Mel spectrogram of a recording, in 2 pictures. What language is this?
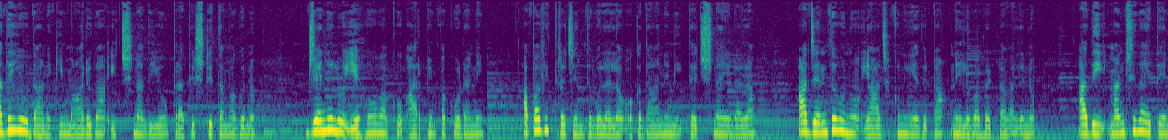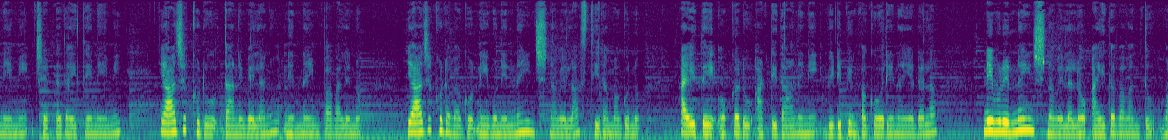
Telugu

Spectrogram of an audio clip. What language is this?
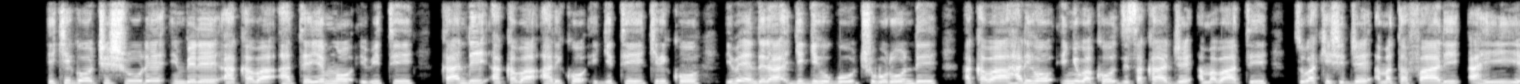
Rundi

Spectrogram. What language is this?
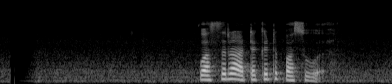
Sinhala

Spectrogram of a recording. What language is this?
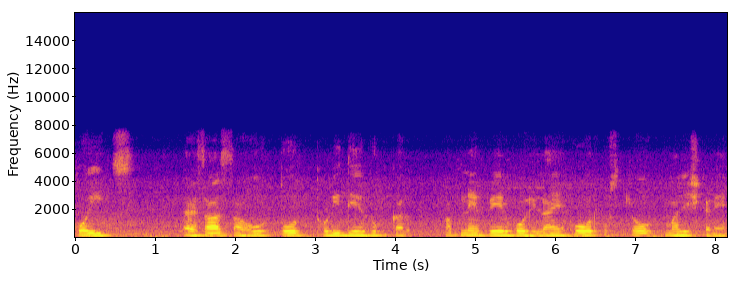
Urdu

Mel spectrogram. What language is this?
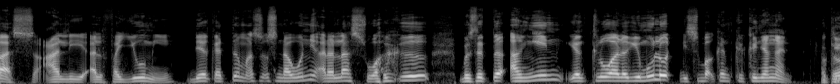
Malay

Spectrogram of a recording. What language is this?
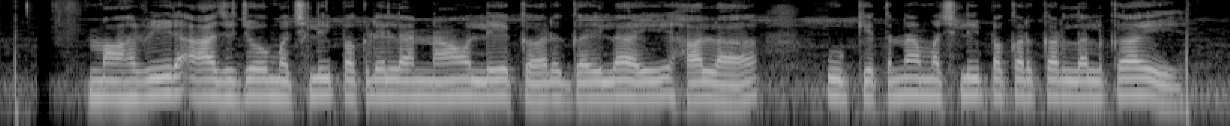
Magahi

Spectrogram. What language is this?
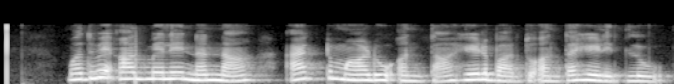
Kannada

